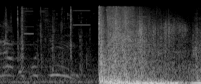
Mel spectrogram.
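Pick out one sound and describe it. A door bursts open with a loud bang.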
